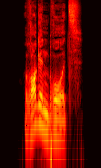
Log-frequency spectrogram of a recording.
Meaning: genitive singular of Roggenbrot
- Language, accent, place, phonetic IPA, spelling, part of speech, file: German, Germany, Berlin, [ˈʁɔɡn̩ˌbʁoːt͡s], Roggenbrots, noun, De-Roggenbrots.ogg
